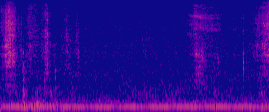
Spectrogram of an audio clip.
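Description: Faint scratching of a pencil drawn along a ruler on paper, in short soft strokes near the start and again about three seconds in, with the brush of the paper sheet sliding on the desk as it is turned near the end. A low steady hum runs under it.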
